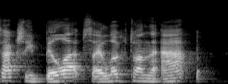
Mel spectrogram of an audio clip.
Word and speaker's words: Billups: said Chauncey or Chauncey Billups so it was actually Bill ups not chill ups it's Chauncey Billups is how you say his name I mean put in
